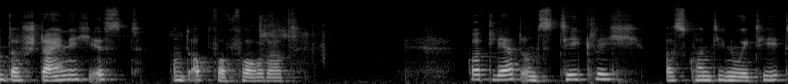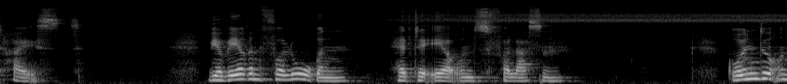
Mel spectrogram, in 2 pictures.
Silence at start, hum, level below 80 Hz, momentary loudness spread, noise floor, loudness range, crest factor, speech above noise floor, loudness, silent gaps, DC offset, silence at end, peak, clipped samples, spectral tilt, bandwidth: 0 s; none; -68 dBFS; 23 LU; -67 dBFS; 5 LU; 18 dB; 40 dB; -28 LUFS; none; under 0.1%; 0 s; -10 dBFS; under 0.1%; -5 dB/octave; 16 kHz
